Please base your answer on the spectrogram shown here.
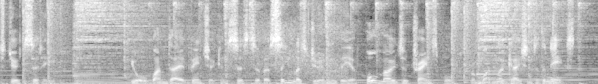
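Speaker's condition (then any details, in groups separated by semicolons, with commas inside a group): No condition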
